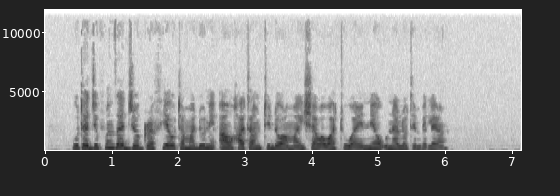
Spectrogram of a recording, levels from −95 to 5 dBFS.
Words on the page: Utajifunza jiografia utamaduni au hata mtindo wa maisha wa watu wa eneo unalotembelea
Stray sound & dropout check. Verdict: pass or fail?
pass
